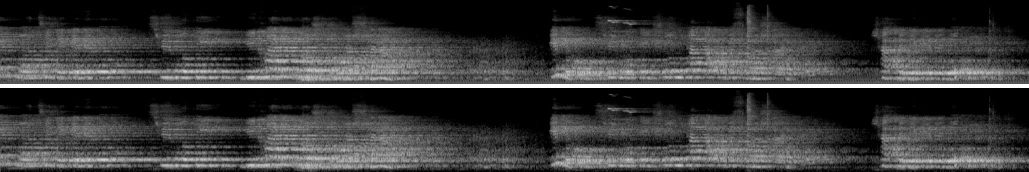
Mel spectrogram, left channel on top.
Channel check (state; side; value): noise; left; hum, 24 dB below the sound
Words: মঞ্চে ডেকে দেব শ্রীমতী বিহারী ঘোষ মহাশয়া এবং শ্রীমতী সন্ধ্যা কাপুর মহাশয়, সাথে ডেকে দেব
